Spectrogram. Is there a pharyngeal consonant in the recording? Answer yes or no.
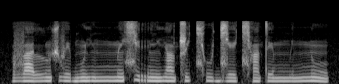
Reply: no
